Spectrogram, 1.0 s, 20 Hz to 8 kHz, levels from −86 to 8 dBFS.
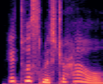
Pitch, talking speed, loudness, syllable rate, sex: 260 Hz, 235 wpm, -17 LUFS, 5.5 syllables/s, female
